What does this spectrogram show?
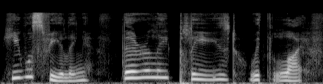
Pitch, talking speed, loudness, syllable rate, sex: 240 Hz, 130 wpm, -17 LUFS, 4.0 syllables/s, female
